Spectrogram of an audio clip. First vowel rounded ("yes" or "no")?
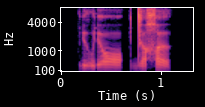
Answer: yes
